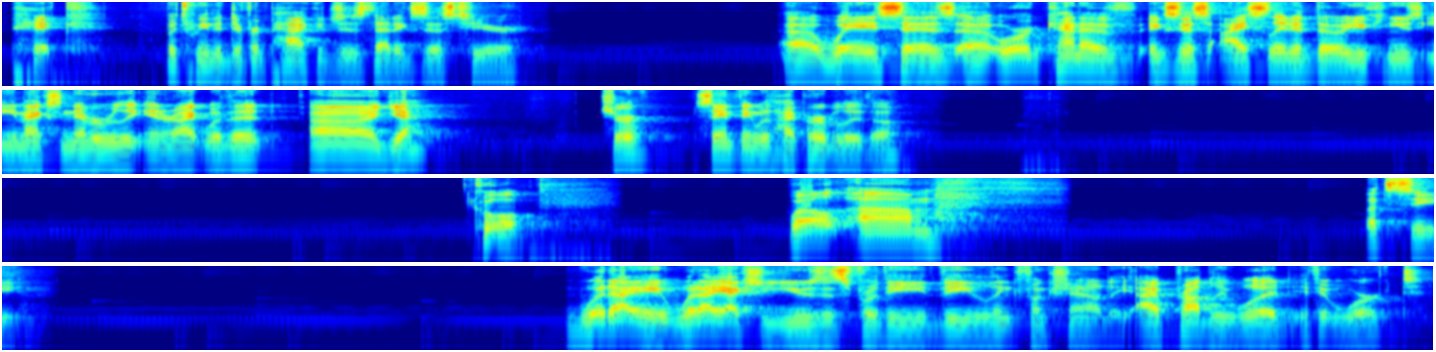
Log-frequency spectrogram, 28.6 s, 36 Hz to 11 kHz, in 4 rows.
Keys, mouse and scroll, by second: 14.3 click, 14.5 Escape, 15.1 ctrl+g, 16.0 ctrl+d.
